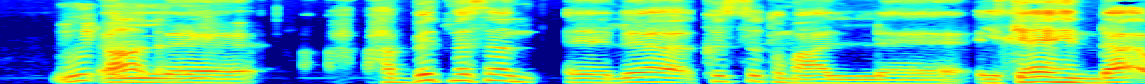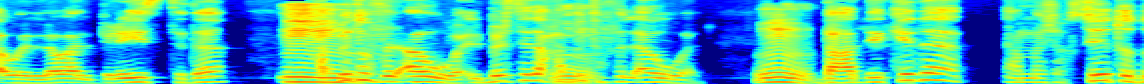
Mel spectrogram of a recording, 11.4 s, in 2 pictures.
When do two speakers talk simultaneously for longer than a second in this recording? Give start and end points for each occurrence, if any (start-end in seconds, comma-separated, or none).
none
